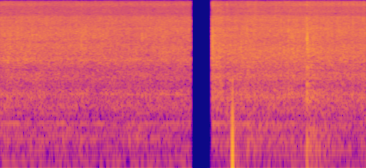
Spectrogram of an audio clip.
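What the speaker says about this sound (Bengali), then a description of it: "এই ফ্যাঁসা মাছগুলো একটু কড়া করে ভাজবে না?" Phasa fish fry crisp in hot oil, a loud continuous sizzle that cuts out briefly near the middle, then resumes with a couple of sharp knocks; no voices.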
